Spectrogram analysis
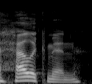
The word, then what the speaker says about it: Halickman: today we have a special guest sharona halikman did i pronounce that correctly that's right thanks for having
